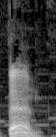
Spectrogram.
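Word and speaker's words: vin: あの、ね、あの、ワインのことをフランス語で、あの、バンって発音するんですけれどもね。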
